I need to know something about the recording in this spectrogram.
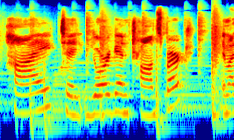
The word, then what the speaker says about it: Jörgen Tranberg: I want to say hi to Jörgen Tranberg. Am I saying that right, Jörgen? Yeah, you actually pronounce it perfectly, so thank you.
